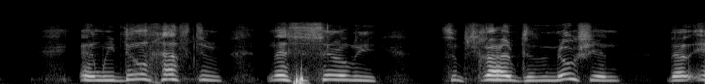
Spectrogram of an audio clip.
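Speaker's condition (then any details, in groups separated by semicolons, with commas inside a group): Cerebral palsy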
